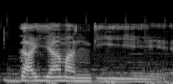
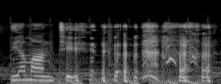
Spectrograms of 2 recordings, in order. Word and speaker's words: Diamante: generation Italian am and if everybody says damanti and everything else is damanti okay I am the one who knows their exact pronunciation this time okay it's Diamante and he's a very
